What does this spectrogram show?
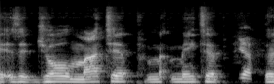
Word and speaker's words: Matip: Is it Joel Matip? Yeah, their Matip.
